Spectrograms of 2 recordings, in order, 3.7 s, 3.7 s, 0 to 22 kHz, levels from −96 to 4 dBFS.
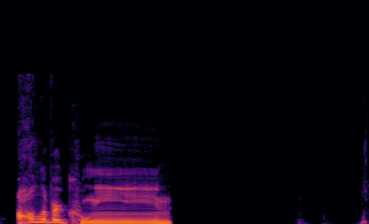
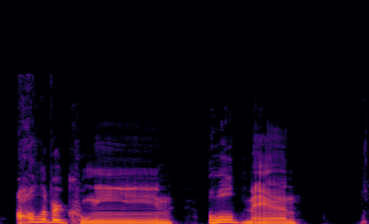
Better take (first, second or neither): second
